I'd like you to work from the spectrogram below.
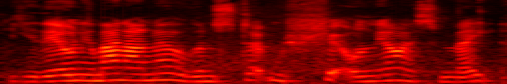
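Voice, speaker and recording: A woman's voice: on the high side, fairly even intonation, quick pace, bright, forceful tone, slight background noise, pitched above the performer's own voice, low-quality recording. A woman voicing a blunt, teasing sailor in a video game, with a salty, familiar manner. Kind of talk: voiced video game dialogue.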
